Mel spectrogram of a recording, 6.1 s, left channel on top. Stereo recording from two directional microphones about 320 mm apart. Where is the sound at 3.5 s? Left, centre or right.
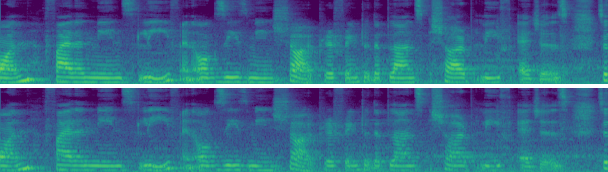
Centre.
